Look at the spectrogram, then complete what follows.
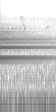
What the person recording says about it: ఆ శబ్దాలు ఒక రకమైన సంగీతం లాంటి రాగాల లాగా దేవుని గుళలే గంటలు మూవించినప్పుడు ఎలా వస్తాయో శబ్దాలు అలా వస్తున్నాయి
